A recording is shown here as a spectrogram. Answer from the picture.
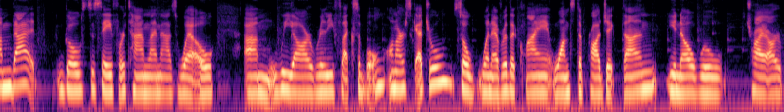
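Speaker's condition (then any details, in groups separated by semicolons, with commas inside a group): No condition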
